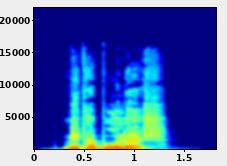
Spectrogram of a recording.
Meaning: metabolic
- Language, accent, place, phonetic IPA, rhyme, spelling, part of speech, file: German, Germany, Berlin, [metaˈboːlɪʃ], -oːlɪʃ, metabolisch, adjective, De-metabolisch.ogg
